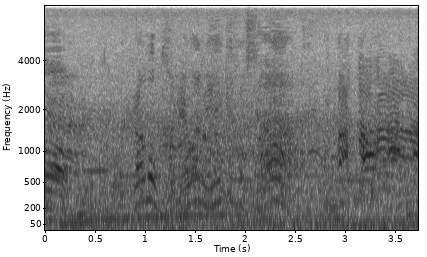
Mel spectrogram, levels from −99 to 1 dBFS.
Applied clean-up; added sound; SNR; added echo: none; Car + Stream; 3 dB; none.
